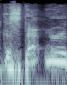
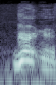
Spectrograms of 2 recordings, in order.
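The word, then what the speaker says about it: Gerstner: It was Gestetner, the gentleman who came in, who was like the major turnaround guy. What's his name? Gertner, thank you. And Gertner comes in, and sure enough, when Gertner came in, the first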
